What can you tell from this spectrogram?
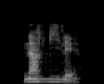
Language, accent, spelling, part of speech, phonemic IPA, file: French, France, narghilé, noun, /naʁ.ɡi.le/, LL-Q150 (fra)-narghilé.wav
- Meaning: alternative spelling of narguilé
